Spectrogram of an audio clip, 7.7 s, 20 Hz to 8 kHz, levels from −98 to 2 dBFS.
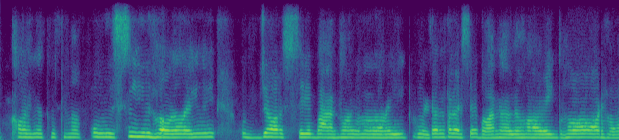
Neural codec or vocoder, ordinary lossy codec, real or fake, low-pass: codec, 16 kHz, 1 kbps, FreqCodec, smaller model; Opus, 16 kbps; fake; 7.2 kHz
